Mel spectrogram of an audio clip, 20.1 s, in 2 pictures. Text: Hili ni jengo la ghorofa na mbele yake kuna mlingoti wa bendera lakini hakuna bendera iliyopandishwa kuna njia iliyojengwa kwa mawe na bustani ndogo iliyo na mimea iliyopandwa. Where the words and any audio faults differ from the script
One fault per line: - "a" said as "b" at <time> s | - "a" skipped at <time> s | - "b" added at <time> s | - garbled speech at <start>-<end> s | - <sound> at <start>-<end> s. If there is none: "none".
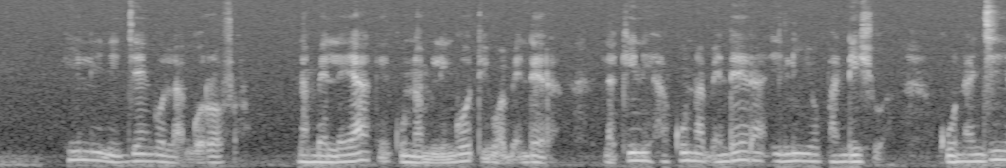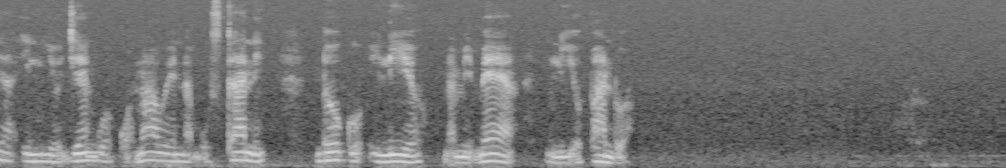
none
